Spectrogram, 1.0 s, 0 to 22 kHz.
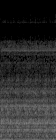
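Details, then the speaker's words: Syringe driver (T34L syringe pump) motor arming during preloading after switch-on: the plunger carriage moves forward and back to its original position; quiet, steady low motor hum with faint hiss. "pompe s'arme. Elle note preloading, c'est-à-dire que le curseur fait un aller-retour et revient à l'endroit où il était précédemment."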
